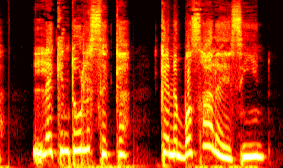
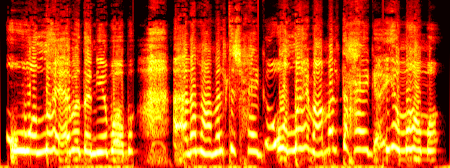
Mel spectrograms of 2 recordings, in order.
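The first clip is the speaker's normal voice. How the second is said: higher, pleading daughter; frightened pleading; 5 semitones higher than usual. Acted. Daughter swearing to her angry father that she did nothing, in a frightened, higher voice. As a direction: plead your innocence, voice pitched up in fear. Doaa denies to raging father.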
